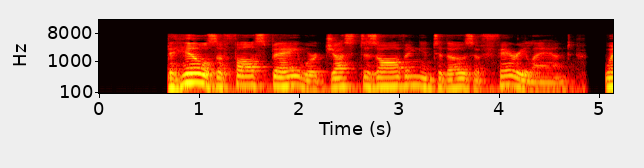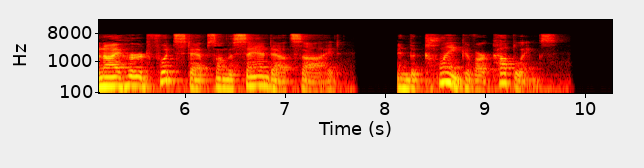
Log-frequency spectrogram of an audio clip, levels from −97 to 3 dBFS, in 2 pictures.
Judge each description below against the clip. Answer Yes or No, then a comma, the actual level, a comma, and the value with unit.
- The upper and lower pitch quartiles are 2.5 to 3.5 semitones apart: No, average, 4.8 semitones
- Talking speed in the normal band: Yes, average, 150 wpm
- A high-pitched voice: No, medium, 140 Hz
